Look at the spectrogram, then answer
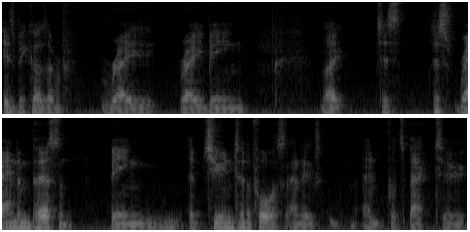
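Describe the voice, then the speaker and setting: In an Australian accent, a man speaks at medium pitch with monotone, flat intonation at a very slow pace. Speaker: podcast co-host. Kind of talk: casual chat. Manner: halting.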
